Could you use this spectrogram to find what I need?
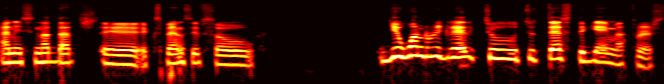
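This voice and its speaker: With a Spanish accent, a man projects his voice at a very slow pace, high in pitch and bright and sharp in tone, swinging very widely in pitch, in dry, close sound with no echo. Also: very clean recording, silent background. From Chile. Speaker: game developer. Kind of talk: interview. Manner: halting.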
